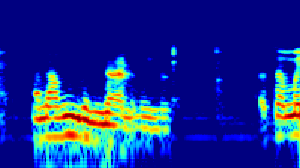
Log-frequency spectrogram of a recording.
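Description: A man talking over a phone call, the voice thin and narrow as a phone line makes it. Two short faint clicks come in a brief pause past the middle.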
